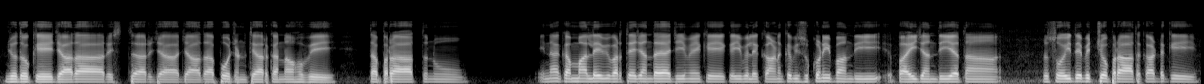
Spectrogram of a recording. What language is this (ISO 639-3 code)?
pan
